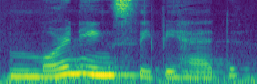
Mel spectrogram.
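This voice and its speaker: A woman playing a gentle, teasing vampire wife in an audio roleplay. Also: medium pitch, expressive, slow, recorded from a distance, slight background noise. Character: sweet, playful female vampire, doting wife.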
